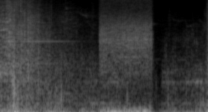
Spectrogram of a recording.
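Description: A ray gun fires with a buzzing hum.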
